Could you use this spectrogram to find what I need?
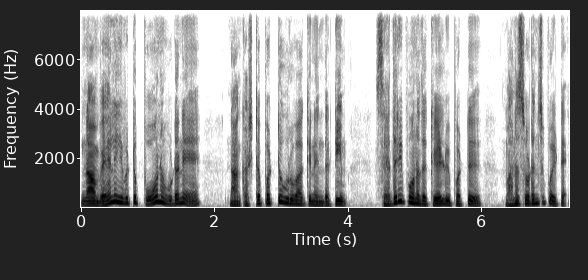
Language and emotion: Tamil, sad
